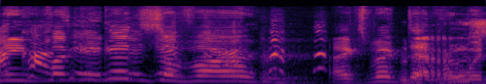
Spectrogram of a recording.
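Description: Speech: a high-pitched voice talking, the words unclear.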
